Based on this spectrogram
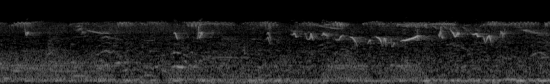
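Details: About 35 cedar waxwings sit together in a bare tree, some searching for berries; a continuous sheet of thin, lisping high whistles, punctuated by brief sliding chirps that grow busier toward the end, over faint low rumble.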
